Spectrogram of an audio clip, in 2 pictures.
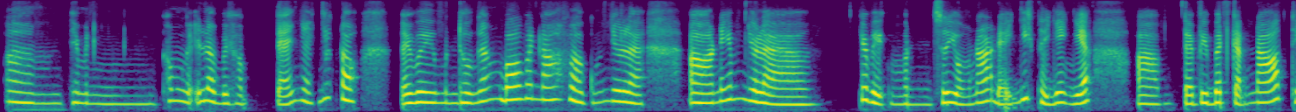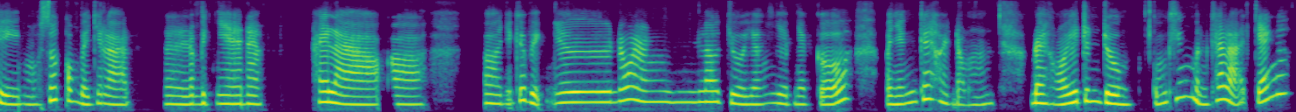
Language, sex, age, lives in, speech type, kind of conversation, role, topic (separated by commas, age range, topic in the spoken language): Vietnamese, female, 18-19, Vietnam, conversation, advice, user, Bạn có đang cảm thấy cuộc sống hằng ngày tẻ nhạt và thiếu ý nghĩa không?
